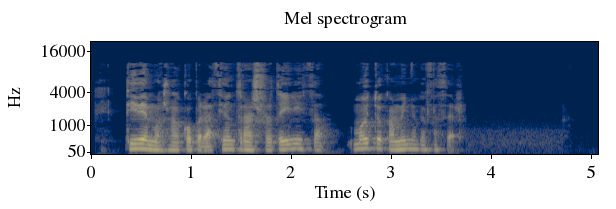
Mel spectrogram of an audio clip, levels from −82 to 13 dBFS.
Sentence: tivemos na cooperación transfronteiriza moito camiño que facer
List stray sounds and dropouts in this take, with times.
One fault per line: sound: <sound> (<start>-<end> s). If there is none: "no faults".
no faults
